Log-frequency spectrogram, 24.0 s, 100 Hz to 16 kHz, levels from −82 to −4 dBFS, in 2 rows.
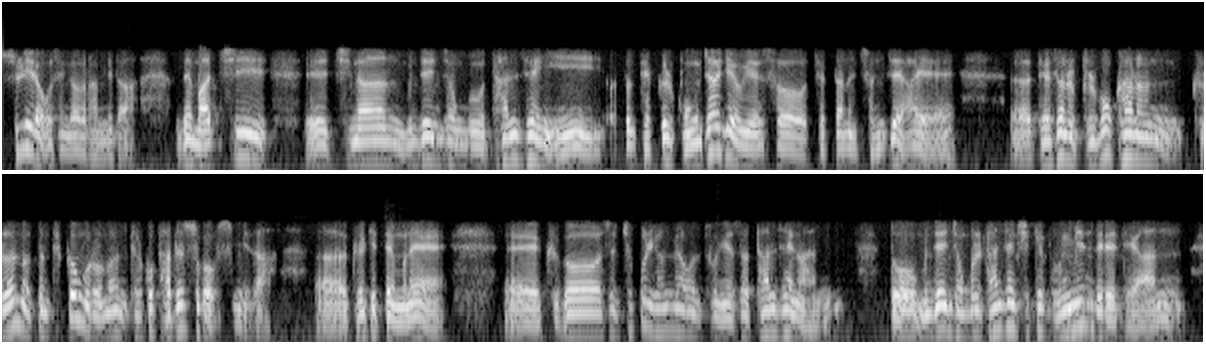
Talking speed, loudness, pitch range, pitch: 260 characters per minute, -21 LUFS, 110-150 Hz, 125 Hz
